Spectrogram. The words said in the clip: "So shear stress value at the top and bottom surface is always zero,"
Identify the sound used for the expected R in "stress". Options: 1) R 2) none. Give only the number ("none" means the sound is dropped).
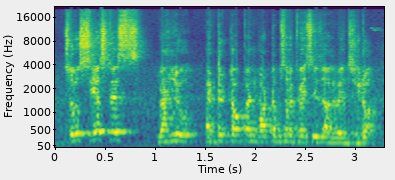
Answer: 2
